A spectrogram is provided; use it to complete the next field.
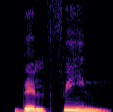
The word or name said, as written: delfin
